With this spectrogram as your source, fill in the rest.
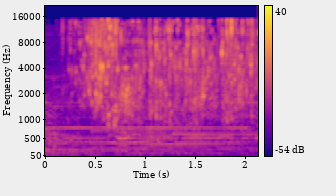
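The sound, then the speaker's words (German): Water pours steadily into a glass for a couple of seconds, a continuous splashing trickle with a faint ringing tone underneath, and no voices. “Ergänzt um die Aussage, das ist Wasser.”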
